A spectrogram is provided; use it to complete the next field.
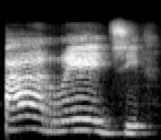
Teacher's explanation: como sílaba tônica, que é pronunciada com mais intensidade, com mais força, o re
